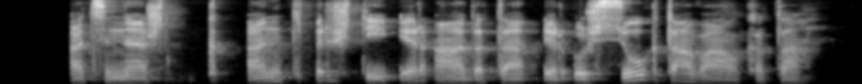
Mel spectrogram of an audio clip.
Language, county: Lithuanian, Vilnius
